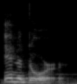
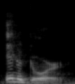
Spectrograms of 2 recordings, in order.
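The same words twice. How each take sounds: Both takes have the same delivery.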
